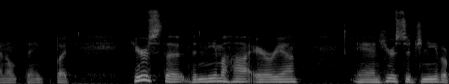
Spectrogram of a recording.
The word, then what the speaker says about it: Nemaha: Project Geneva, Nebraska, and the Nemaha, which you can remember how that's pronounced by, it's similar to Omaha, so Nemaha, Kansas.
